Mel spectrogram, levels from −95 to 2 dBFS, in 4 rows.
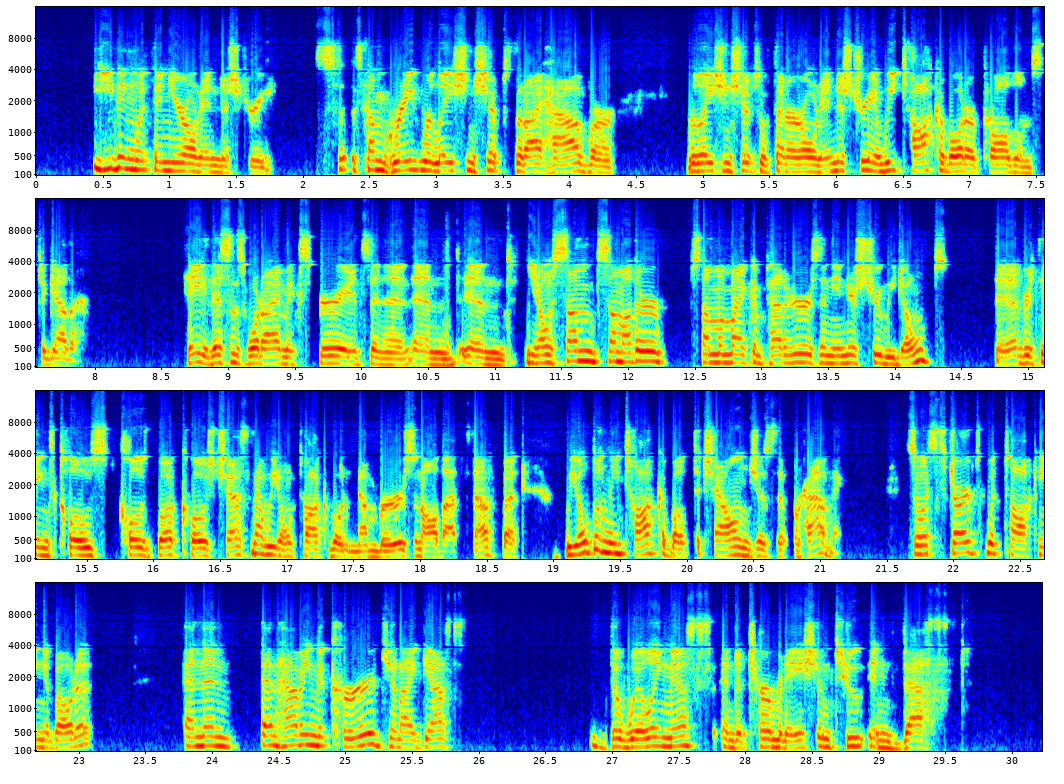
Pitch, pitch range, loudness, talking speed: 170 Hz, 155-190 Hz, -15 LUFS, 190 wpm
